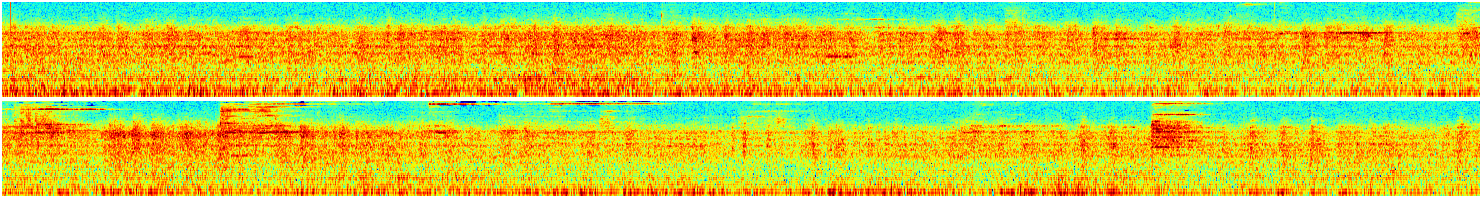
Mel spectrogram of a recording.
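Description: KiwiRail train rolling past on the track, a steady rumble of wagons and wheels. A few brief high wheel squeals come around the middle and again near the end.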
